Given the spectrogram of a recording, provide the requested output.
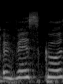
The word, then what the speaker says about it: VSCO: Vesco s'écrit V-S-C-O.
